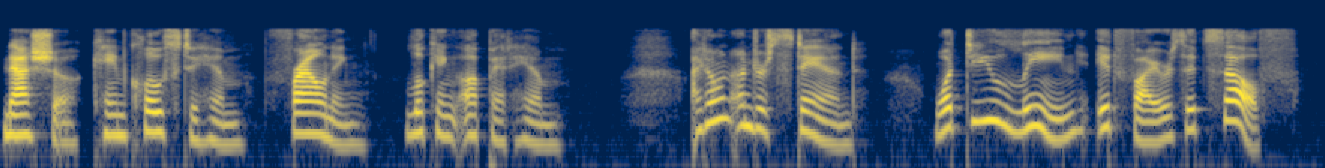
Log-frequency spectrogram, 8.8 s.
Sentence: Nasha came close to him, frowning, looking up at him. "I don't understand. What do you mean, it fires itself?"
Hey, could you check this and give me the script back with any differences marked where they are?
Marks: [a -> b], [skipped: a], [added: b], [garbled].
Nasha came close to him, frowning, looking up at him. "I don't understand. What do you [mean, -> lean] it fires itself?"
